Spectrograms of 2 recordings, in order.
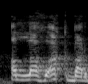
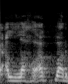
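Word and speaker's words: الله أكبر: সেরে দিয়ে পুনরায় তাকে আল্লাহ আকবার বলতে হবে। আল্লাহ আকবার উচ্চারণের ক্ষেত্রে লক্ষ্য রাখতে হবে, আল্লাহ আকবার অনেকে এখানে এইভাবে টান দেয়, এটাও হচ্ছে ভুল, কারণ অর্থের পার্থক্য হয়ে যাবে।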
